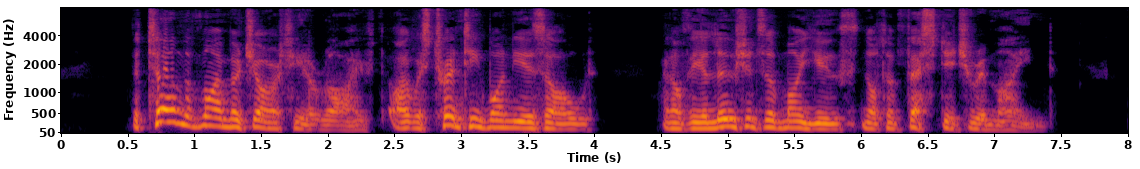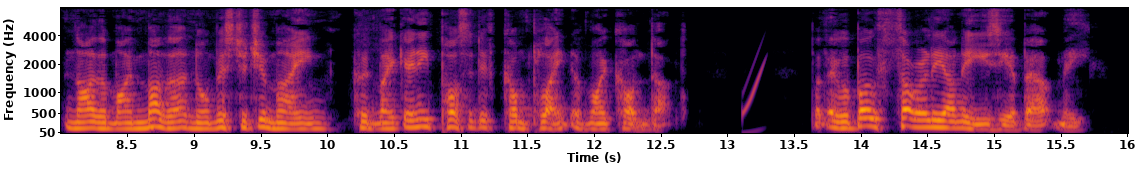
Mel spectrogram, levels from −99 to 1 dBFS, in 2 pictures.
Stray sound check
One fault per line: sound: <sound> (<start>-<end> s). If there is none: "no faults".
sound: chirp (13.1-13.3 s)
